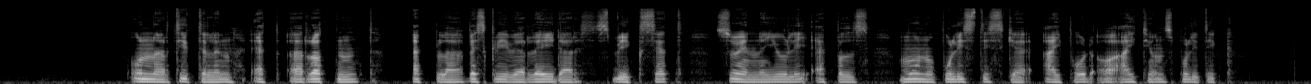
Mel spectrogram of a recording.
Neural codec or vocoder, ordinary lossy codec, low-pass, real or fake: none; none; 14.4 kHz; real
